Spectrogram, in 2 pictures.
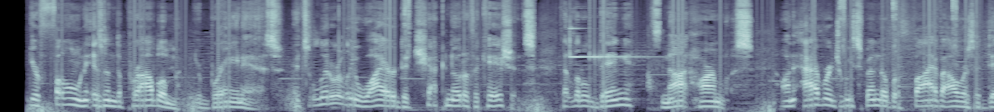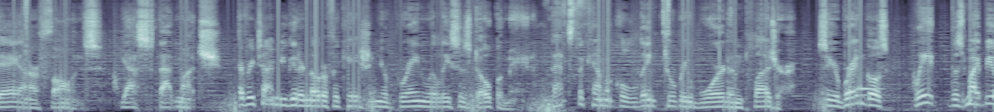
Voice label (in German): Imagefilme Breites Publikum; NATIVE PROFISPRECHER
